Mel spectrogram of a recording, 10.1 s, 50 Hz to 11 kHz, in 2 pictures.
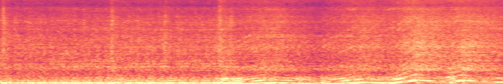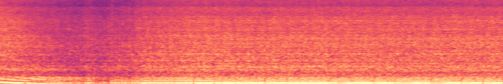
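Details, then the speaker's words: Kawasaki Ninja H2 idling with a quick, uneven clicking/clanking rhythm, brief rev, then shut off; noise only at idle, fine accelerating and shifting, cause unknown to owner: clicking/clanking at idle. "like everything else works fine uh like when I'm accelerating or when I'm changing gears everything is fine but it just when it's idling it's making that clanking sound"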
